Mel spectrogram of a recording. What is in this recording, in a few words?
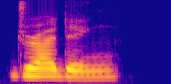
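"dreading", American English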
